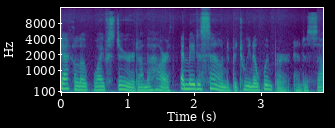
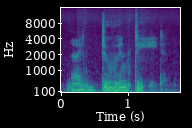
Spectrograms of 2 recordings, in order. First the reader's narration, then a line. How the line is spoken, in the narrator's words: she said grimly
